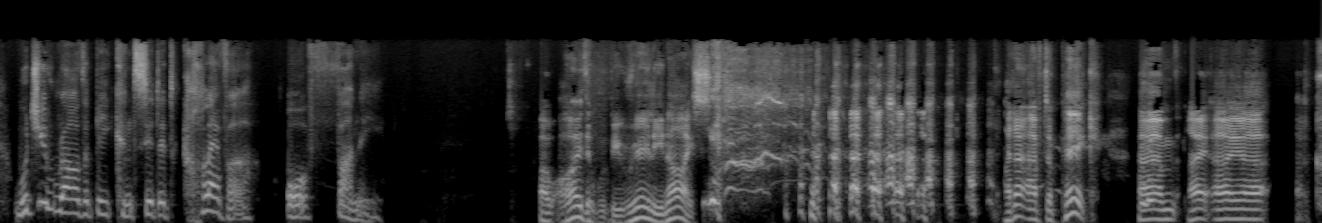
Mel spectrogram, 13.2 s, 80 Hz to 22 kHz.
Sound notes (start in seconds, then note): 7.0 laughter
